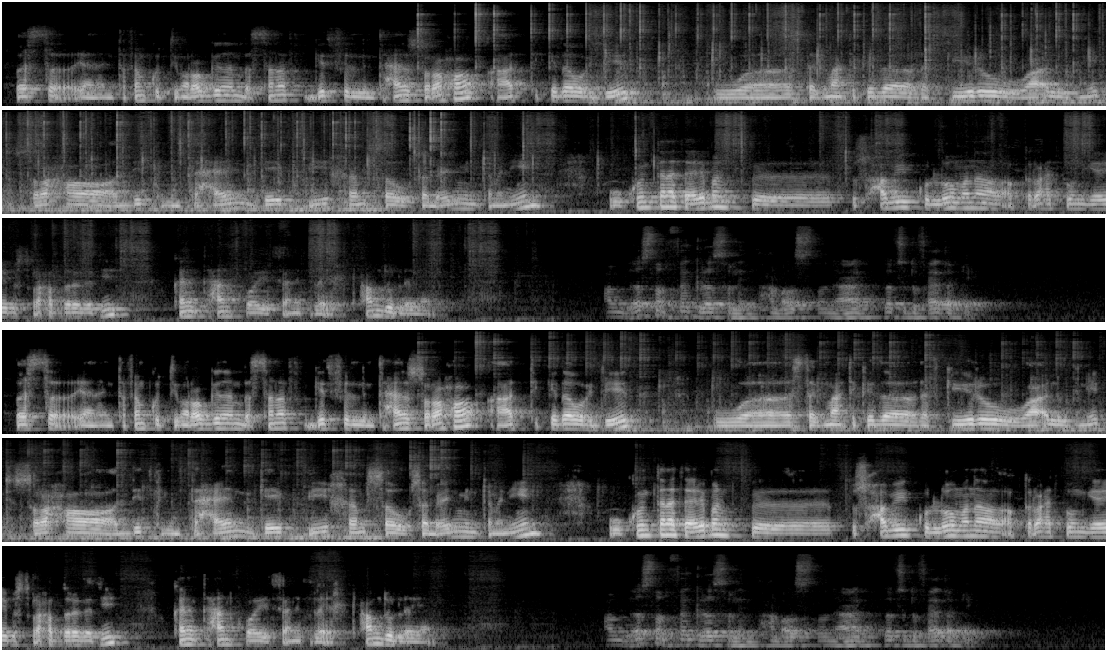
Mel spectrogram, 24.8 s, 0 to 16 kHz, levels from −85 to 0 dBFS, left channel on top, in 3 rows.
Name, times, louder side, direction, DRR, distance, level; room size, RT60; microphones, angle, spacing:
voice 1, 0.0-4.7 5.3-17.4 17.8-19.8, right 4 dB, 60° right, 0.5 m, -24 dB
sound 1, 3.1-7.0 7.5-9.2 9.7-11.6, left 8 dB, 45° left, 2.0 m, -40 dB
sound 2, 4.4-20.7, left 1 dB, 65° left, 1.4 m, -40 dB
voice 2, 21.1-23.9, equal, 5° left, 2.4 m, -39 dB
11.0 x 8.1 x 6.2 m
head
